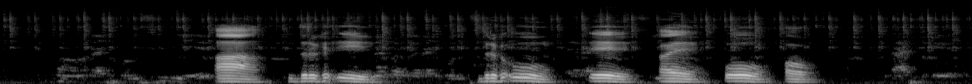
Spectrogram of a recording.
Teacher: जिन स्वरों के उच्चारण में मूल स्वरों से दुगना समय लगता है, वे दीर्घ स्वर कहलाते हैं।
